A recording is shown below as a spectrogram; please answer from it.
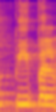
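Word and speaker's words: people: बच्चों इसको पीपल बोला करो, जैसे पीपल के पेड़ को बोलते हो ना आप, सेम प्रोनाउंसिएशन है इसका।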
